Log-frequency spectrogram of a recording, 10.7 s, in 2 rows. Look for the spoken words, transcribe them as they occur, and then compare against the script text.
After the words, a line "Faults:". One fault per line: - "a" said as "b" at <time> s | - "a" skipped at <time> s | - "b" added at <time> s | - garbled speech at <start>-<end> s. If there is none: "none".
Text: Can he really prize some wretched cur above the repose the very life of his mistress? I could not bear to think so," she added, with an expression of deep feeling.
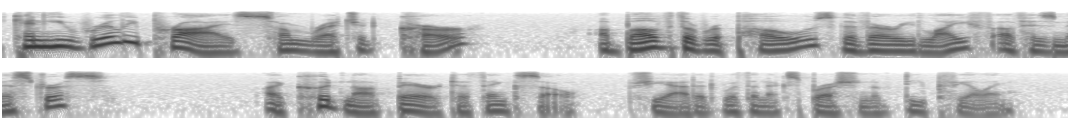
Can he really prize some wretched cur above the repose the very life of his mistress? I could not bear to think so," she added, with an expression of deep feeling.
Faults:
none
